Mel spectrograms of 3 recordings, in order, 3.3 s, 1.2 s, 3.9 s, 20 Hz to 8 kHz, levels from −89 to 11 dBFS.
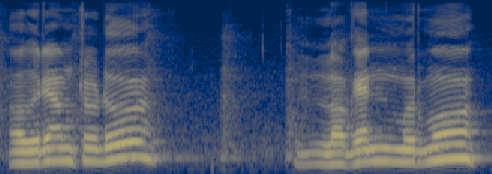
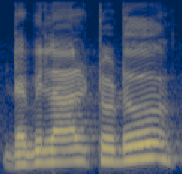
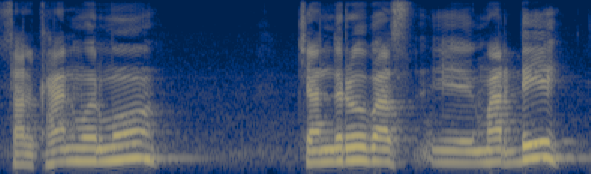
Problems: constant background noise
